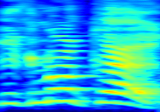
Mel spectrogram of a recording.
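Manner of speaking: very high-pitched, very loud shrill shout. Retelling a voice-acting audition, imitating the Japanese director's voice. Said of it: "I'm gonna try and do an impression of her voice".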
